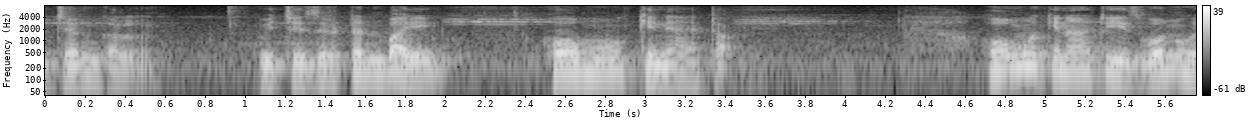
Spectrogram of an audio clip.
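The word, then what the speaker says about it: Jomo Kenyatta: You should not pronounce it as Jomo Kinata. It is to be pronounced as Homo Kinata.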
